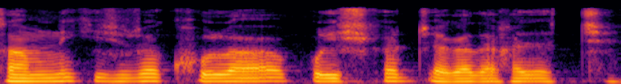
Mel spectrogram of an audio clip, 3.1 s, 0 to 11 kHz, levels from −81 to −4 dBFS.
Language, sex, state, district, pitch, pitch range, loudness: Bengali, male, Jharkhand, Jamtara, 130 Hz, 120-135 Hz, -19 LUFS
